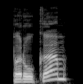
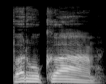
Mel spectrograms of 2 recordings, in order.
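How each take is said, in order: First: «По рукам?» с подъёмом на «рукам», как вопрос; предложить сделку, вопросительно поднимая конец. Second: «По рукам!» с ударением на «по» и падением в конце; нехотя ударить по рукам, сдаться; неохотное согласие. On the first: («По рукам?» — вопросительный подъём) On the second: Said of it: "неохотно согласился меч". («По рукам!» — нехотя, с падающим тоном) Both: A narrator's reading.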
